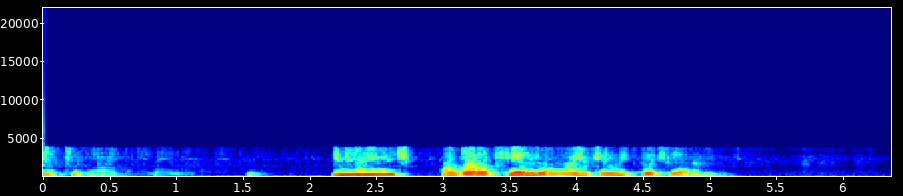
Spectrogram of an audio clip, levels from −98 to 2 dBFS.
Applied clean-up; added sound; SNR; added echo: neural mask model DeepFilterNet 3.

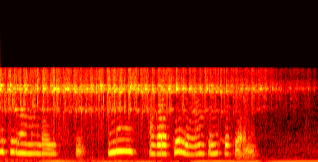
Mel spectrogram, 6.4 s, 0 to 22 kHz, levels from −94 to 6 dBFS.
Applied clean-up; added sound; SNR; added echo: none; Rattle; -1 dB; reverberation time 0.2 s.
